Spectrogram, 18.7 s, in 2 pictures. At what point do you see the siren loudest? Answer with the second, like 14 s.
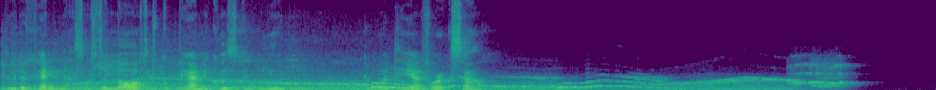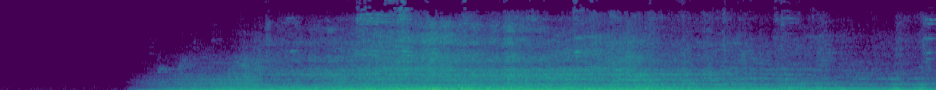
4 s.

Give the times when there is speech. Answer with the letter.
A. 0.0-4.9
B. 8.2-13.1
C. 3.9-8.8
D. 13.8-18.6
A.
